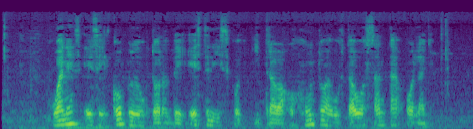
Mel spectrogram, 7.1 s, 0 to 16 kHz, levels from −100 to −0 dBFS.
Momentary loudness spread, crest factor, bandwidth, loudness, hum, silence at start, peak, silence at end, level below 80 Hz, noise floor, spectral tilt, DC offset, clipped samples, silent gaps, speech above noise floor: 11 LU; 22 dB; 11.5 kHz; -27 LUFS; none; 0.05 s; -6 dBFS; 0.65 s; -50 dBFS; -53 dBFS; -6 dB/octave; under 0.1%; under 0.1%; none; 27 dB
